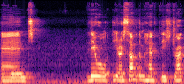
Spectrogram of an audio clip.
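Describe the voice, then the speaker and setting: Speaking in an Australian accent at a fairly slow pace, a woman holds a medium pitch with monotone, flat intonation, and audible room echo surrounds her voice. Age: 60s. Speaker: vlogger. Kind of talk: personal vlog testimony. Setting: at home. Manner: hesitant, with fillers.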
